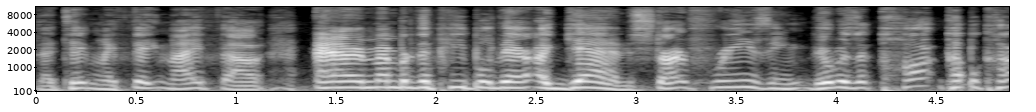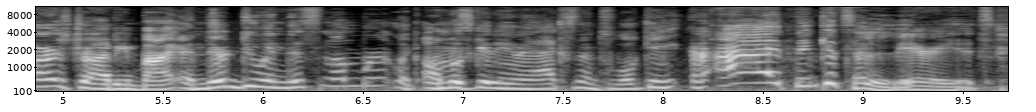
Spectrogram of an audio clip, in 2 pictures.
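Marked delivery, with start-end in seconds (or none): none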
